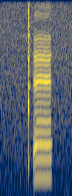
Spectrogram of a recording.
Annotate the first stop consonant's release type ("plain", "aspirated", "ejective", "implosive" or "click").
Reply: ejective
